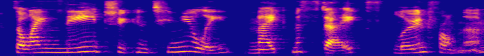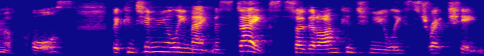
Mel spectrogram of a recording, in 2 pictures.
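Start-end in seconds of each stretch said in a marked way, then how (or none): none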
